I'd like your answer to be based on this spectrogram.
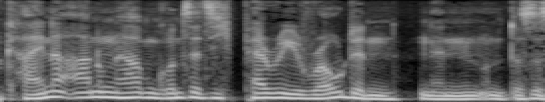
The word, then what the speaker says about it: Rhodan: Also bisher haben immer, wenn Perry Rhodan-Fans mit mir gesprochen haben, gesagt, ich würde es falsch aussprechen, weil ich immer Rhodan sage. Also scheint Rhodan richtig zu sein.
